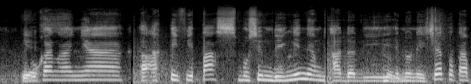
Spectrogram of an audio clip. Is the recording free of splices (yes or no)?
yes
